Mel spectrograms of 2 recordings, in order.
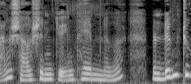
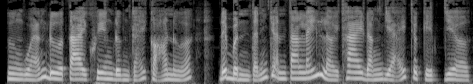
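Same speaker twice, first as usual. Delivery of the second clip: plain reading voice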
